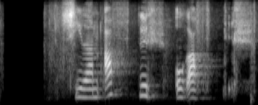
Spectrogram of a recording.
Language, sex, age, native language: Icelandic, male, 8, Icelandic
